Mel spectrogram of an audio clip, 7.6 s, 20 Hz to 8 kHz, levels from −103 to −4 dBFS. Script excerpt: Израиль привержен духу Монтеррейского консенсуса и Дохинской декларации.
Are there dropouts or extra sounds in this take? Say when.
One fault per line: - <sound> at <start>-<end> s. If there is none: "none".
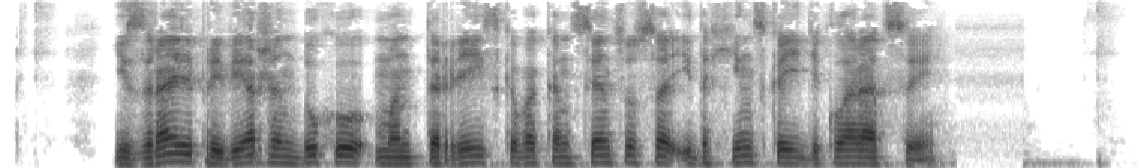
none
